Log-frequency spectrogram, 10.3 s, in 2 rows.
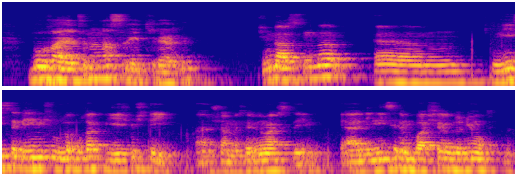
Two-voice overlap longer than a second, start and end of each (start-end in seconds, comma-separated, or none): none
